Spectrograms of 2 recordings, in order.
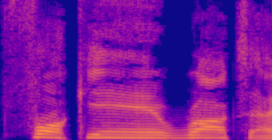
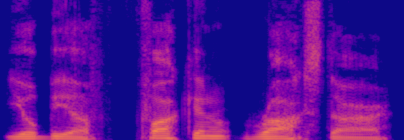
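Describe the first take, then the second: First: Slow, higher put-on voice trying his accent; attempted Stoll accent. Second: Said in the usual way. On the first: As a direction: drawl it out like the mentor. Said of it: "I can't do his fucking accent". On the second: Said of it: "Actually, he would be like".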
